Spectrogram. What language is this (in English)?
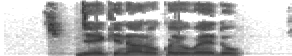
Sindhi Bhil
